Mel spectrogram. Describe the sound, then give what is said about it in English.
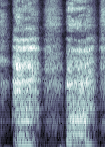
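Two loud, heavy panting breaths of a huge fairy, rough and voiced with an angry growl, with a short pause between them. A voice acts out the panting. “The huge fairy panted angrily.”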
